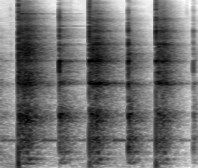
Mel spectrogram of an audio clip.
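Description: Hammer blows driving a tight-fitting steel-backed bush into the bore of a milling vice's end boss: five sharp strikes about half a second apart, each with a short metallic ring. The bush is going in hard, an interference fit that needed a heavier hammer.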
